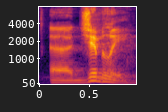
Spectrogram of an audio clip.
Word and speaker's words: Ghibli: And I think they pronounce it as Ghibli, not Ghibli.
